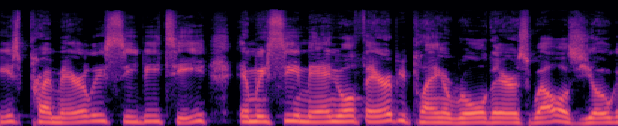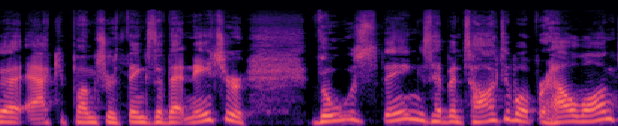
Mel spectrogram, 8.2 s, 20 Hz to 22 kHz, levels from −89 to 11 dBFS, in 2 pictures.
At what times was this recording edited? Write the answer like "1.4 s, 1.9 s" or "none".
none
